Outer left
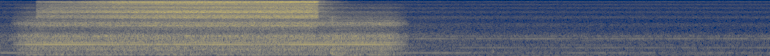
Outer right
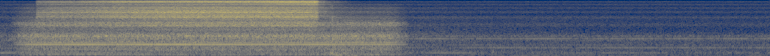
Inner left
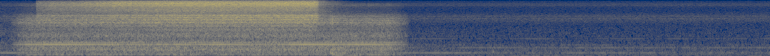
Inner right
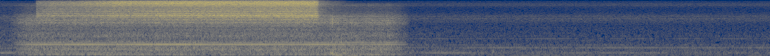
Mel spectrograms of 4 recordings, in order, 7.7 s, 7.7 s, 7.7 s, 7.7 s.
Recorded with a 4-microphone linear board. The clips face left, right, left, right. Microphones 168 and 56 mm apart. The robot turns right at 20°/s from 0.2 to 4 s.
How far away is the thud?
About 5 m.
